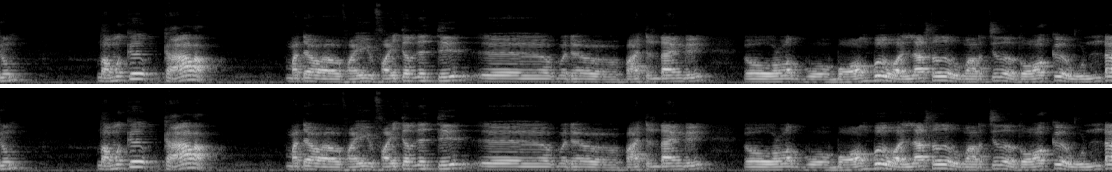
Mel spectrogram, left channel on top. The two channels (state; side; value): identical; both; correlation 1.00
